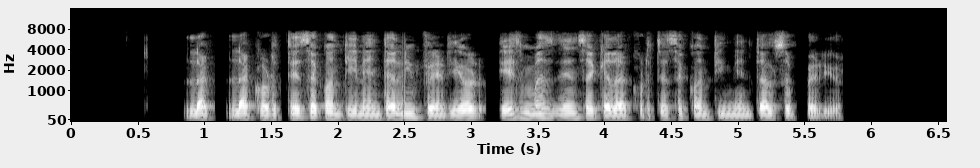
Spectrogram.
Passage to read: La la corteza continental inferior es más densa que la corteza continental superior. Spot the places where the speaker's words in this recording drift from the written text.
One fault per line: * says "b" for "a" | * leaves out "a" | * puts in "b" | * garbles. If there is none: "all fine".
all fine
